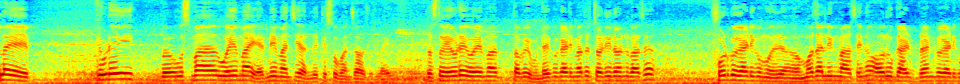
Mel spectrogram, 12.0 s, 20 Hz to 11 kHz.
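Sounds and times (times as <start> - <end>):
man talking in a low voice: 1.2 - 8.2, 8.9 - 12.0.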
